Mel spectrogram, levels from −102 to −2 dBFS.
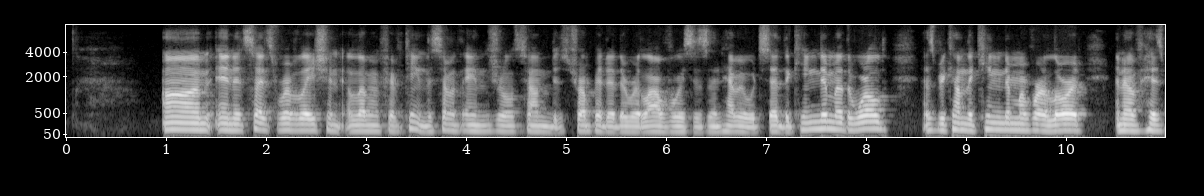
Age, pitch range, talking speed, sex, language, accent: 20-39, 110-140 Hz, 200 wpm, male, English, American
